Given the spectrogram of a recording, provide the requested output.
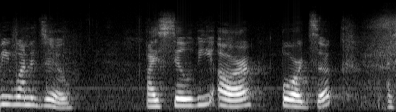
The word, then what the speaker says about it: Sylvie Bordzuk: By Sylvie Bordzuk.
